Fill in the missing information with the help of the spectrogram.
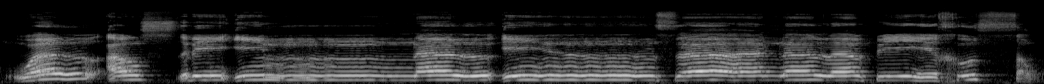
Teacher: Nada datar naik dan datar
